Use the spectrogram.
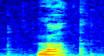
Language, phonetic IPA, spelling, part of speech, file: Polish, [lat], lat, noun, LL-Q809 (pol)-lat.wav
